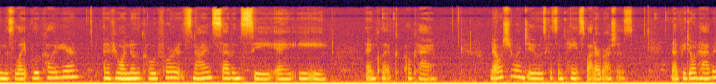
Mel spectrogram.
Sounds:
Speech

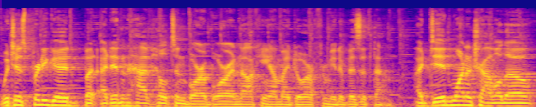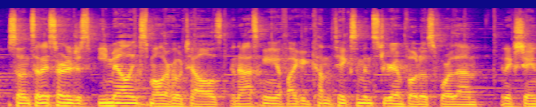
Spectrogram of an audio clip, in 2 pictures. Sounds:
Music, Speech

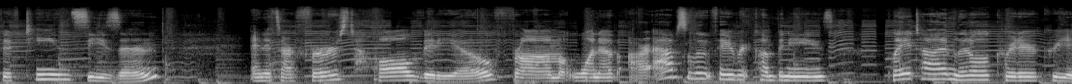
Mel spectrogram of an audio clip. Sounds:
Speech, Music

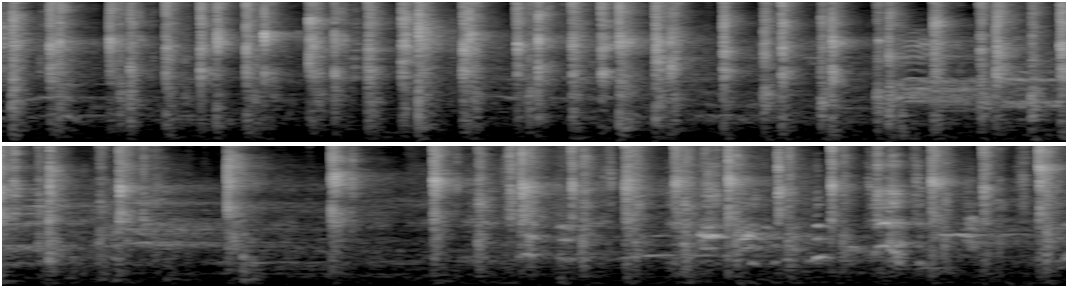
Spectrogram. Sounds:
tap dancing

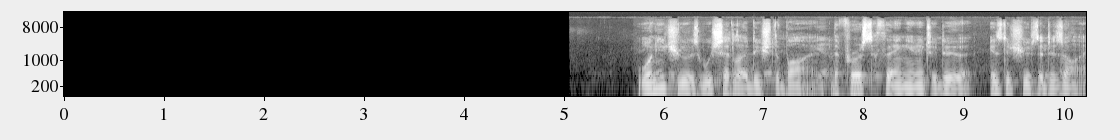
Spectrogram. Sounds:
Speech

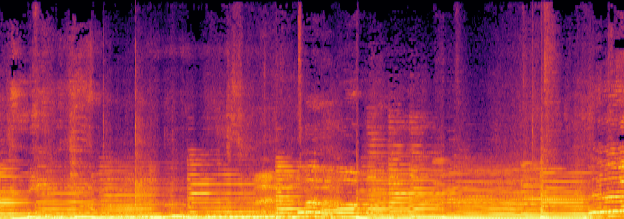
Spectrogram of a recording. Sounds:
Music

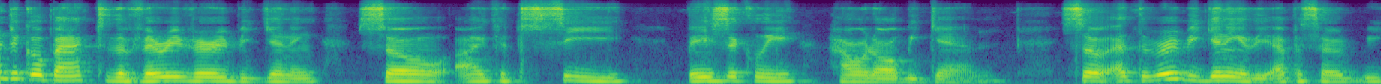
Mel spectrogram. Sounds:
Speech

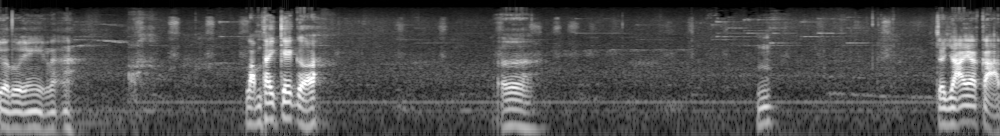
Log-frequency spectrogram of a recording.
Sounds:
Speech

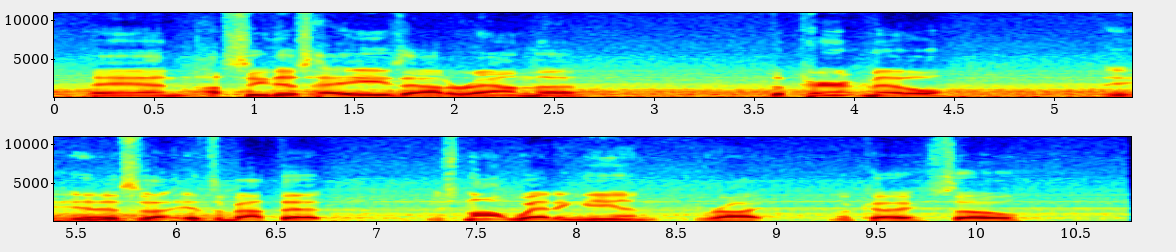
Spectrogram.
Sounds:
arc welding

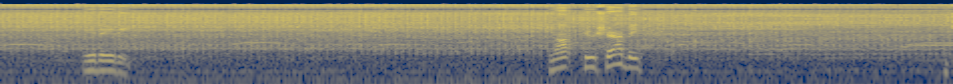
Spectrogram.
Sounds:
Engine, Speech

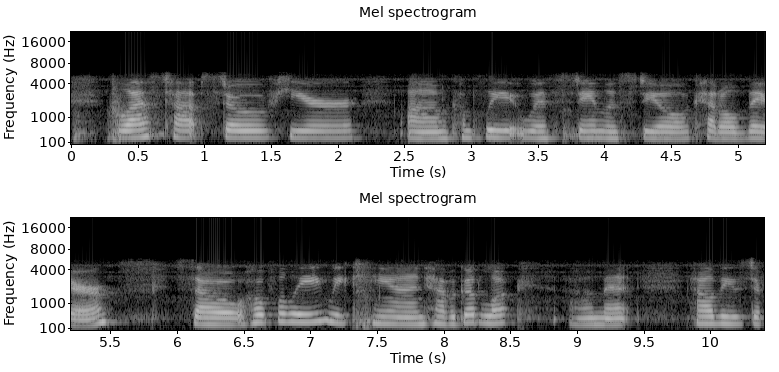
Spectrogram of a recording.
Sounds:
Speech

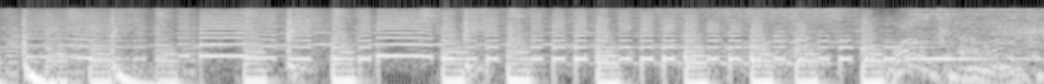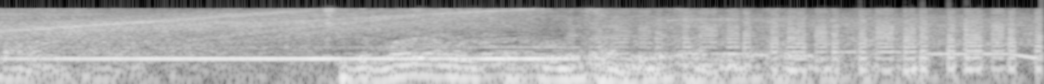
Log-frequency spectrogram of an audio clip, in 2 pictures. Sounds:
Music, House music

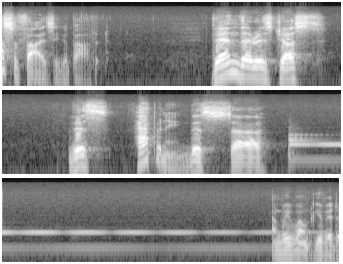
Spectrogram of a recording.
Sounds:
Speech, Music

